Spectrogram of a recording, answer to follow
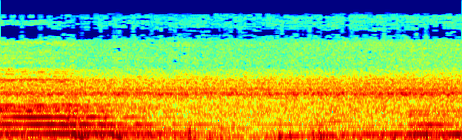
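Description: A man's voice singing into a microphone over a hall's sound system, holding long, steady notes, the second a little lower than the first.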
